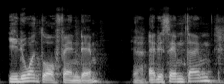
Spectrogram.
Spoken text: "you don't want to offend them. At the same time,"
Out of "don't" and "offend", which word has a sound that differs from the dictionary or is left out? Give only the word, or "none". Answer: none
